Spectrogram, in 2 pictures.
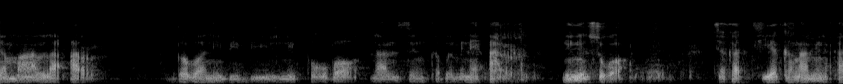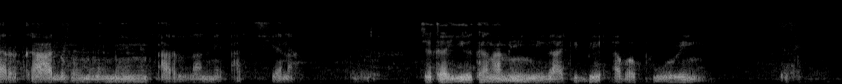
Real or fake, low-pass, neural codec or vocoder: fake; 7.2 kHz; vocoder, 22.05 kHz, 80 mel bands, HiFi-GAN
